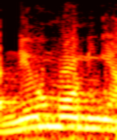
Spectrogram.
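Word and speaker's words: pneumonia: अब आप गाना नहीं गाने लगेगा बर्थडे में, निमोड़ा निमोड़ा निमोड़ा, न्यूमोनिया है, पी से स्पेलिंग शुरू होता है, लेकिन पढ़ते हैं न्यूमोनिया।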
